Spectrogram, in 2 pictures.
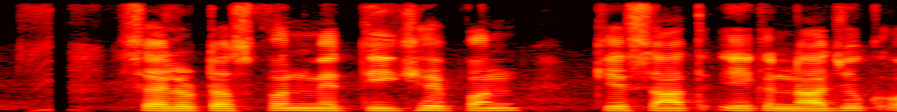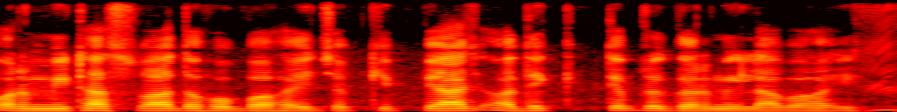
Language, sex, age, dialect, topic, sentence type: Magahi, male, 25-30, Western, agriculture, statement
